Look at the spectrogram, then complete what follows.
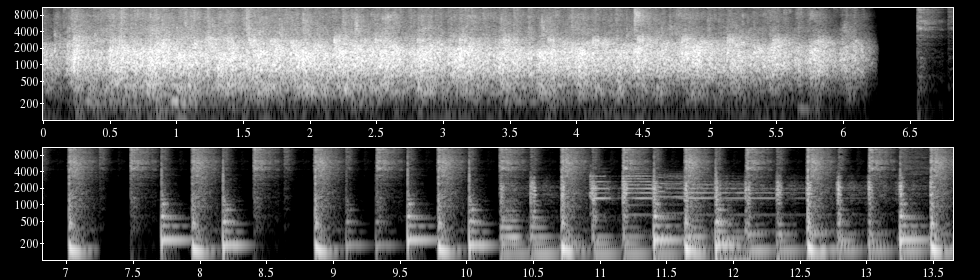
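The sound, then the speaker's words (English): An audience at DAOPRO applauds two panelists after a panel discussion, steadily for about six seconds in a dense, full burst of clapping. The clapping stops abruptly and rhythmic music with punchy beats follows. “A big round of applause for the two panelists.”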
